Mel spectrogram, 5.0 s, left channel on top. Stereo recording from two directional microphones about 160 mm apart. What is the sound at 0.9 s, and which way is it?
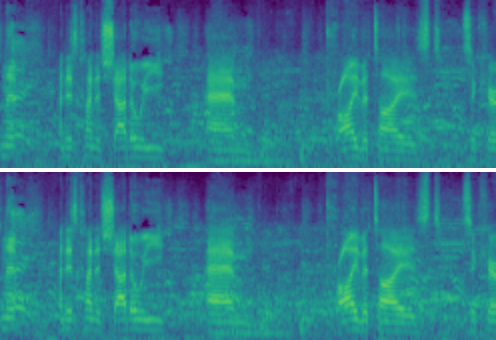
Speech, 5° right (ahead or behind).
